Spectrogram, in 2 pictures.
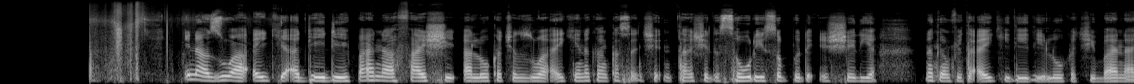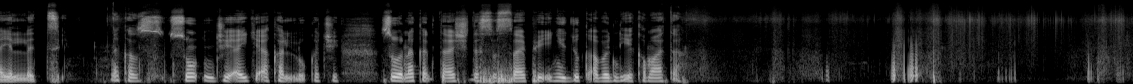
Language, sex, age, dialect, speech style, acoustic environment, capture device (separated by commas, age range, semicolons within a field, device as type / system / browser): Hausa, female, 35-44, Nigeria - Lagos Yoruba, happy, silence, mobile / Linux / Chrome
